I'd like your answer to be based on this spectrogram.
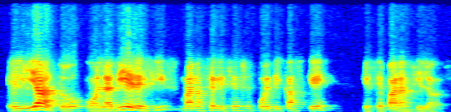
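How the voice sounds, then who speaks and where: A male literature teacher giving an online class, explaining step by step and checking understanding with quick questions. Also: a little high, expressive. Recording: tinny phone-like audio from an online call.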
